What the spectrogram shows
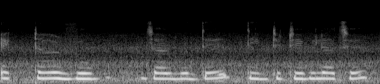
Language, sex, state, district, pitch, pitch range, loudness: Bengali, female, Tripura, West Tripura, 270 Hz, 260-275 Hz, -13 LUFS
